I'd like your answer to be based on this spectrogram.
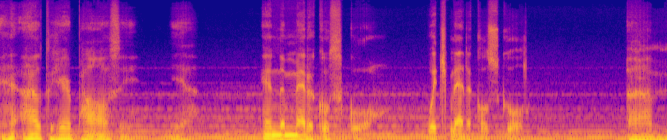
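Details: Speech of a woman with severe aphasia, a former professor of health care policy at Harvard Medical School.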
